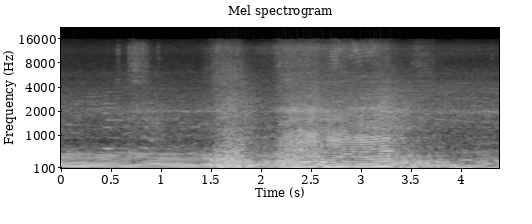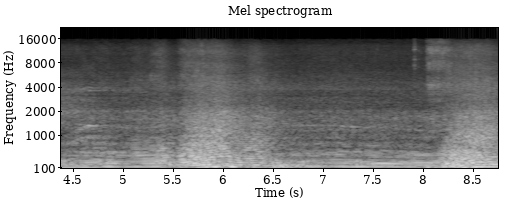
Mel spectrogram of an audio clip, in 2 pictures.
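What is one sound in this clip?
A small motorbike engine buzzes loudly and revs up and down in an echoing hall.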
